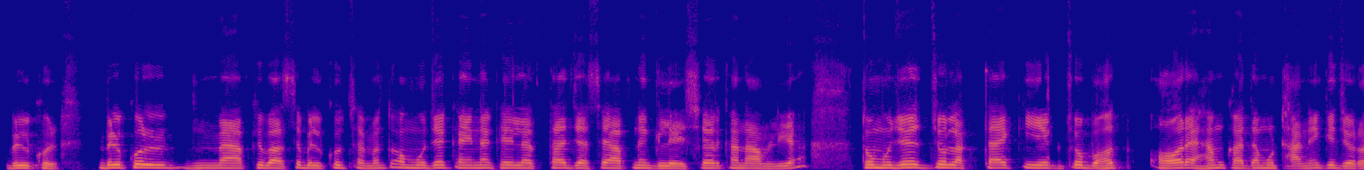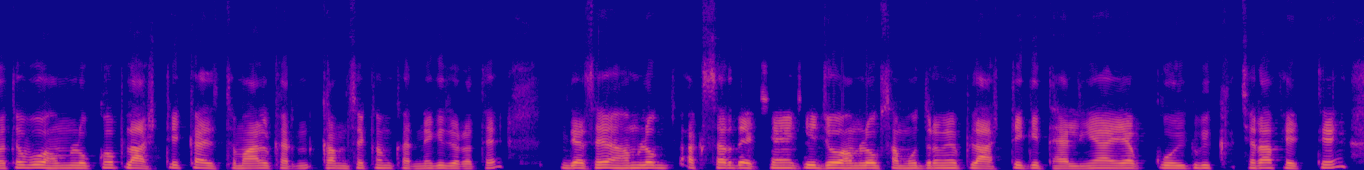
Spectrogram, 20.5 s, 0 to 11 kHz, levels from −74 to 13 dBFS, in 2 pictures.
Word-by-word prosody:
बिल्कुल, 160 Hz, -2 st, +1 dB, 0.3 s
बिल्कुल 185 Hz, +3 st, +4 dB, 0.4 s
मैं 160 Hz, +1 st, -1 dB
आपकी 160 Hz, +2 st, +1 dB
बात 165 Hz, -3 st, +3 dB
से 180 Hz, -, -4 dB
बिल्कुल 165 Hz, +2 st, -2 dB
सहमत 160 Hz, +1 st, -5 dB
हूँ 210 Hz, -, -1 dB
औ -, -, +3 dB
मुझे 175 Hz, +1 st, 0 dB
कहीं 175 Hz, +1 st, -1 dB
न 175 Hz, +1 st, 0 dB
कहीं 170 Hz, +2 st, -1 dB
लगता 165 Hz, +1 st, -1 dB
है 175 Hz, -, +3 dB
जैसे 165 Hz, +1 st, +1 dB
आपने 165 Hz, +2 st, +1 dB
ग्लेशियर 155 Hz, +1 st, +1 dB
का 165 Hz, +2 st, -2 dB
नाम 150 Hz, -2 st, 0 dB
लिया, 155 Hz, -, -2 dB, 0.4 s
तो 190 Hz, -, +4 dB
मुझे 185 Hz, +1 st, +4 dB
जो 180 Hz, +3 st, +1 dB
लगता 175 Hz, -1 st, +1 dB
है 175 Hz, -, +3 dB
कि 175 Hz, +1 st, -2 dB
एक 160 Hz, -3 st, -3 dB
जो 185 Hz, -, +3 dB
बहुत 165 Hz, +1 st, +1 dB, 0.3 s
और 165 Hz, +3 st, +5 dB
अहम 165 Hz, +1 st, +1 dB
कदम 160 Hz, 0 st, 0 dB
उठाने 150 Hz, 0 st, -2 dB
की 175 Hz, +2 st, 0 dB
ज़रूरत 155 Hz, +1 st, -1 dB
है, 180 Hz, -, +2 dB
वो 185 Hz, +1 st, +1 dB
हम 160 Hz, -1 st, -2 dB
लोग 160 Hz, -1 st, -1 dB
को 185 Hz, -, 0 dB
प्लास्टिक 165 Hz, 0 st, -1 dB
का 180 Hz, -, +2 dB
इस्तेमाल 155 Hz, 0 st, 0 dB
कर 155 Hz, -2 st, -1 dB
न 155 Hz, -, -7 dB
कम 160 Hz, -2 st, -1 dB
से 165 Hz, +3 st, -3 dB
कम 165 Hz, 0 st, -4 dB
करने 150 Hz, 0 st, -5 dB
की 165 Hz, -, -1 dB
ज़रूरत 145 Hz, -1 st, -3 dB
है। 170 Hz, -, -1 dB, 0.6 s
जैसे 170 Hz, +2 st, +3 dB
हम 165 Hz, -1 st, +1 dB
लोग 170 Hz, -1 st, +2 dB, 0.2 s
अक्सर 175 Hz, 0 st, 0 dB
देखते 170 Hz, +1 st, +1 dB
हैं 170 Hz, 0 st, +2 dB
कि 175 Hz, +3 st, +2 dB
जो 170 Hz, +1 st, +5 dB
हम 160 Hz, -1 st, +3 dB
लोग 165 Hz, 0 st, +4 dB
समुद्र 160 Hz, 0 st, -1 dB
में 165 Hz, 0 st, +1 dB
प्लास्टिक 155 Hz, 0 st, 0 dB
की 170 Hz, -, 0 dB
थैलियाँ 145 Hz, +2 st, +1 dB
या 155 Hz, 0 st, +4 dB, 0.2 s
कोई 165 Hz, -2 st, 0 dB
कभी 170 Hz, +2 st, -3 dB
कचरा 170 Hz, -6 st, -1 dB
फेंकते 160 Hz, +3 st, -2 dB
हैं, 220 Hz, +7 st, -1 dB
165 Hz, 220 wpm, -23 LUFS, 155-175 Hz, 0.6 s, और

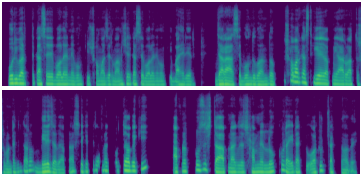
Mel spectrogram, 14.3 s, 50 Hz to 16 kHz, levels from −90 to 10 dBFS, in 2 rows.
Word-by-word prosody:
পরিবার 135 Hz, -1 st, +7 dB
তে -, -, -10 dB
কাছে 115 Hz, +1 st, +1 dB, 0.2 s
বলেন 110 Hz, 0 st, +2 dB
এবং 105 Hz, +1 st, -4 dB
কি 110 Hz, -, -9 dB
সমাজের 105 Hz, 0 st, -3 dB
মানুষের 110 Hz, +4 st, -3 dB
কাছে 110 Hz, -1 st, -2 dB
বলেন 100 Hz, 0 st, -2 dB
এবং 100 Hz, 0 st, -5 dB
কি -, -, -11 dB
বাহিরের 100 Hz, +1 st, -2 dB, 0.5 s
যারা 110 Hz, 0 st, +6 dB
আছে 100 Hz, +1 st, -4 dB
বন্ধু 105 Hz, 0 st, +1 dB
বান্ধব, 100 Hz, 0 st, 0 dB, 0.3 s
সবার 180 Hz, -2 st, +5 dB
কাছ 160 Hz, -3 st, +4 dB
থেকে 140 Hz, -4 st, +4 dB, 0.2 s
আপনি 120 Hz, +2 st, -6 dB
আরো 110 Hz, +1 st, 0 dB
আত্মসম্মানটা 110 Hz, -2 st, -7 dB
কিন্তু 135 Hz, +4 st, -9 dB
আরো 170 Hz, -, -2 dB, 0.2 s
বেড়ে 130 Hz, +2 st, +7 dB
যাবে 95 Hz, -2 st, -1 dB
আপনার। 115 Hz, +7 st, -6 dB
সেক্ষেত্রে 130 Hz, +6 st, -5 dB
আপনাকে 155 Hz, -2 st, -2 dB
করতে 150 Hz, +4 st, -9 dB
হবে 155 Hz, 0 st, +6 dB
কি? 220 Hz, -, +1 dB, 0.6 s
আপনার 140 Hz, +3 st, 0 dB, 0.2 s
প্রচেষ্টা, 180 Hz, -7 st, +1 dB
আপনার 120 Hz, +2 st, 0 dB
যে -, -, 0 dB
সামনের 120 Hz, 0 st, +1 dB
লক্ষ্যটা, 140 Hz, +8 st, +1 dB
এটা 115 Hz, -, -2 dB
একটু -, -, -15 dB
অটুট 160 Hz, +9 st, -2 dB
রাখতে 105 Hz, -1 st, -6 dB
হবে। 85 Hz, -, -7 dB
115 Hz, 185 wpm, -23 LUFS, 105-140 Hz, 0.6 s, পরিবার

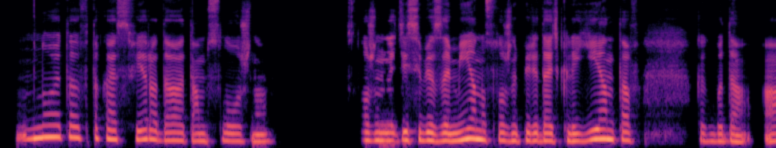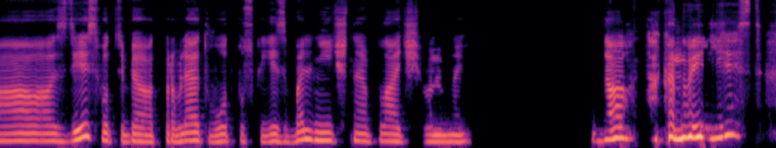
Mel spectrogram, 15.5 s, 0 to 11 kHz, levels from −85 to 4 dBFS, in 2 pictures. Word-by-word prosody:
Ну, 240 Hz, +4 st, +1 dB
это 250 Hz, -1 st, -2 dB
в 220 Hz, -, -22 dB
такая 215 Hz, -3 st, -2 dB
сфера, 200 Hz, +1 st, -3 dB
да, 175 Hz, -1 st, -4 dB
там 165 Hz, -1 st, -6 dB
сложно, 160 Hz, -1 st, -7 dB, 0.7 s
сложно 180 Hz, -, -4 dB
найти 175 Hz, +1 st, -1 dB
себе 180 Hz, -1 st, 0 dB
замену, 180 Hz, +5 st, +3 dB
сложно 170 Hz, -2 st, -5 dB
передать 170 Hz, -1 st, -2 dB
клиентов, 180 Hz, +2 st, 0 dB, 0.5 s
как 170 Hz, -4 st, -9 dB
бы, 160 Hz, 0 st, -5 dB
да. 155 Hz, -2 st, -4 dB, 0.2 s
А, 165 Hz, 0 st, -1 dB
здесь 190 Hz, -, +2 dB
вот 175 Hz, -3 st, -2 dB
тебя 155 Hz, -1 st, -1 dB
отправляют 160 Hz, +5 st, -2 dB
в 140 Hz, 0 st, -6 dB
отпуск, 160 Hz, -1 st, -7 dB
есть 145 Hz, 0 st, -3 dB
больничный 175 Hz, 0 st, 0 dB
оплачиваемый. 150 Hz, -1 st, -3 dB, 1.2 s
Да, 195 Hz, +8 st, +4 dB, 0.3 s
так -, -, -1 dB
оно 235 Hz, 0 st, +10 dB
и 265 Hz, +1 st, +11 dB
есть, 280 Hz, -, +1 dB
170 Hz, 130 wpm, -21 LUFS, 160-200 Hz, 1.2 s, и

